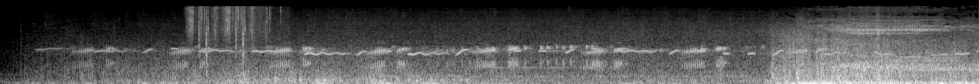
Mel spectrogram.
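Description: Swamp ambience of frogs croaking, with wavering high chirping calls over a building rumble; about eight seconds in a loud low swell comes in.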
